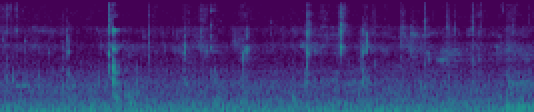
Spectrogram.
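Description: Eating sounds: chewing with scattered short wet mouth clicks and smacks, one louder about a second in, over a steady low rumble.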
